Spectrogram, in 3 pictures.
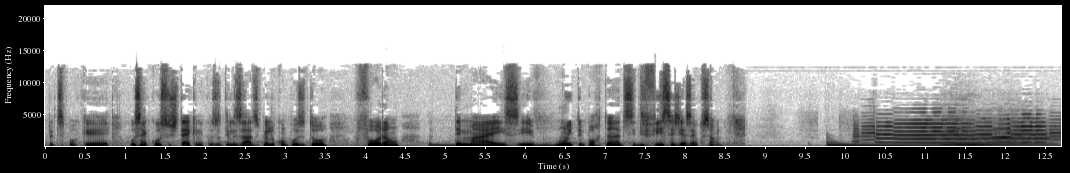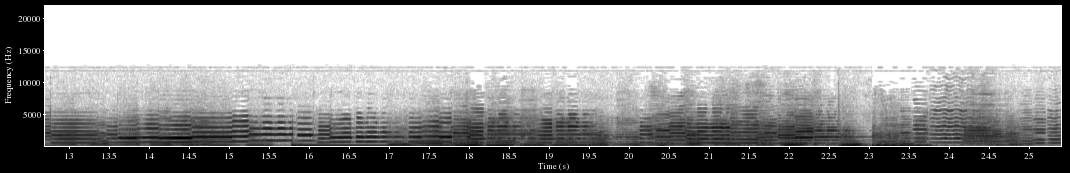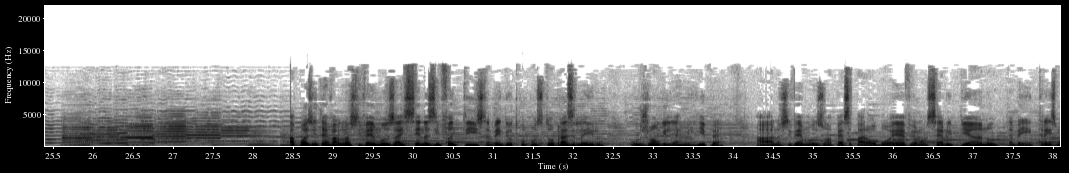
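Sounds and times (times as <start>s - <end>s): cello low note: 9.8s - 24.9s, 27.5s - 35.0s, 35.6s - 38.0s
oboe: 9.8s - 34.3s
violin: 9.8s - 38.0s.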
